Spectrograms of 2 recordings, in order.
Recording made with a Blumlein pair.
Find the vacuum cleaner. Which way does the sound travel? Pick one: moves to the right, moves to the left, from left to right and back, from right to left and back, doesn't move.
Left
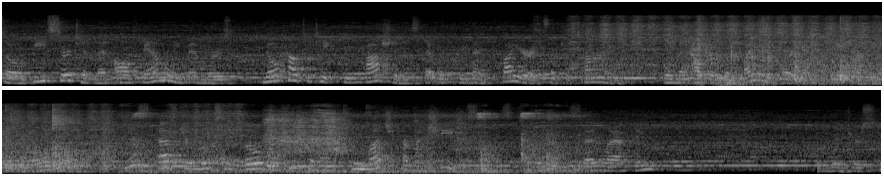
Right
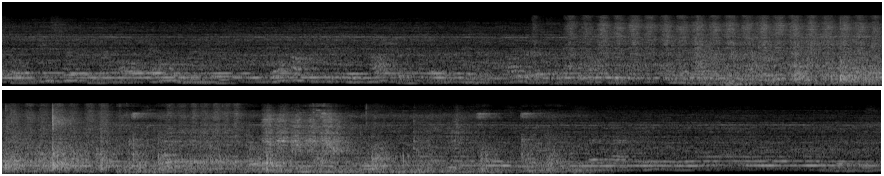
doesn't move.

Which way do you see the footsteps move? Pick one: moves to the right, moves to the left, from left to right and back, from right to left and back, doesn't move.
from left to right and back.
